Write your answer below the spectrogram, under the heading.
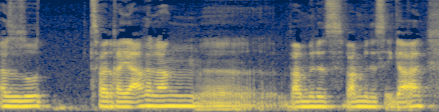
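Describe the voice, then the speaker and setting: A man at a medium pitch and a fairly slow pace, with fairly even intonation over noticeable background noise. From Germany, Berlin. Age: 20s. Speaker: recovering addict. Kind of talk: interview.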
